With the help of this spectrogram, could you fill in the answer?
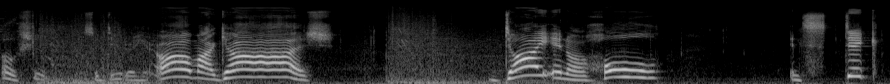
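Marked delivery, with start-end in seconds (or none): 1.6-8.8 drawn-out furious shout, much louder and higher; real yell. Real, not acted. Gamer yelling at an enemy player, slow furious shout.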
